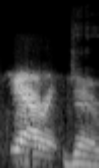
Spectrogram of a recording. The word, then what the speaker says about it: Jarrod: His name is Jarrod.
